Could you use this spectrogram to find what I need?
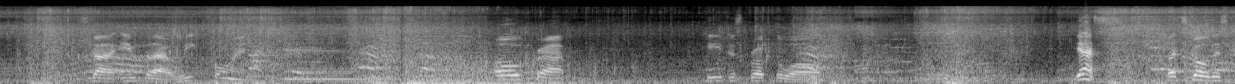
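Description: A chainsaw revs and roars up close.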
